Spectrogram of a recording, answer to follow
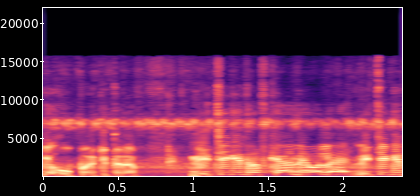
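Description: A person talking through a lesson, with a faint steady high-pitched whine running behind the voice.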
